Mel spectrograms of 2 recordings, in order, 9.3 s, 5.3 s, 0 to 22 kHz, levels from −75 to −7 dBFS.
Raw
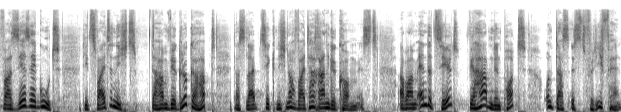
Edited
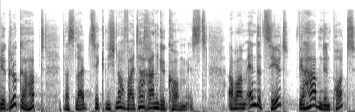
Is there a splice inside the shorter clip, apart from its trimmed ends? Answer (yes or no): no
